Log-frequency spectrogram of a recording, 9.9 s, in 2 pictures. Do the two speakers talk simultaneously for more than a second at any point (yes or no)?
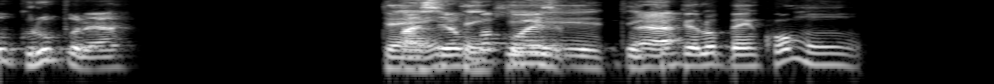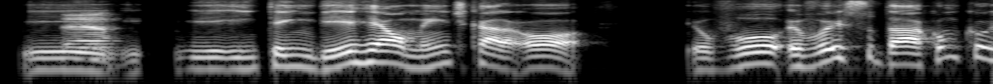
yes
